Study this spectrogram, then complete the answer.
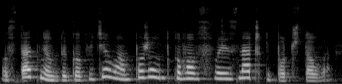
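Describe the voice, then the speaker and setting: Chirpy, curious little female troll, high and light, voiced by a woman reader. Keep it soft and mellow. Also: big pitch swings, normal speed, heavily acted. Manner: bright and chirpy. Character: lively curious young female moomin creature.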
